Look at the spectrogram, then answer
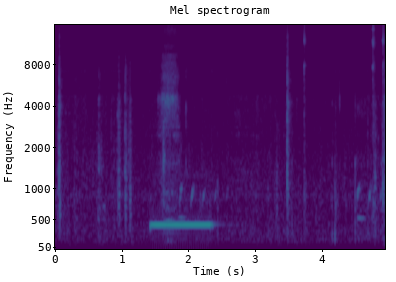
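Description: A Skype call rings out as a steady electronic tone lasting about a second, with faint scattered clicks and light room noise around it.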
